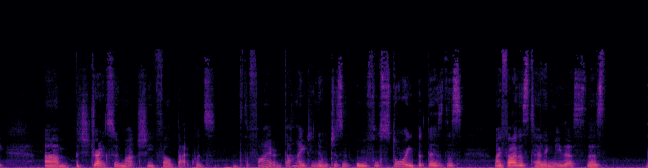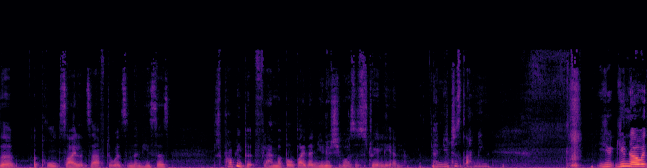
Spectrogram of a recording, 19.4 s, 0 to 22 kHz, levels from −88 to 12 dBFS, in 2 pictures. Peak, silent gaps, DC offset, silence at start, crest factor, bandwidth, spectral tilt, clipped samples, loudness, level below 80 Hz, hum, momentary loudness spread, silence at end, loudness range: -8 dBFS; none; under 0.1%; 0 s; 26 dB; 15.5 kHz; -6.5 dB/octave; under 0.1%; -35 LUFS; -46 dBFS; none; 19 LU; 0 s; 6 LU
